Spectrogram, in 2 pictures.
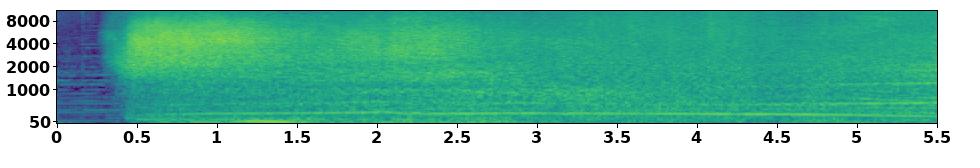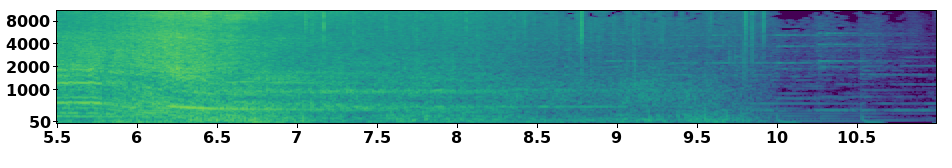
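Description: Motorcycle engine sound effect: it starts abruptly with a low thump, holds a steady high rev, then drops sharply in pitch about six seconds in, like a bike speeding past, and fades away.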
